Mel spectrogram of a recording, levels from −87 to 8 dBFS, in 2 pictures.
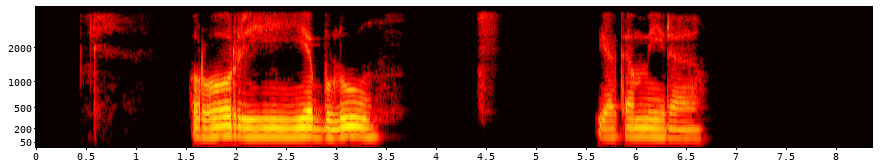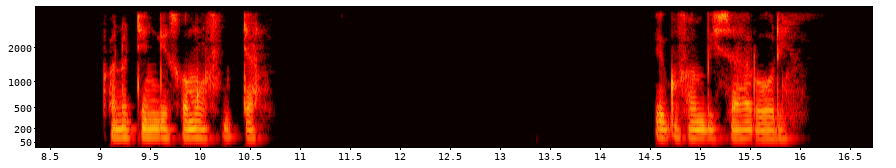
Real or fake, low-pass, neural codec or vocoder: real; 3.6 kHz; none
